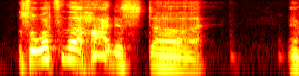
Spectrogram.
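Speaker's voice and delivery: voice cracking and breaking on the words. Chatting with friends about game consoles, the speaker asks a question: voice cracking. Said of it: "my voice cracked".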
